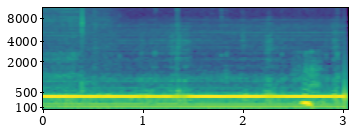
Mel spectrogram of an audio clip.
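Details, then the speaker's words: Hybrid tube/solid-state audio amplifier on bench, test signal through it: low constant hum under steady mid-pitched tone; mains/line hum in signal, possibly from unshielded input lead, not confirmed. "yeah no problems there you probably use a shielded lead or something like that see if I get rid of some of that hum"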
